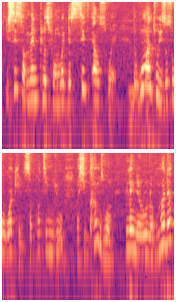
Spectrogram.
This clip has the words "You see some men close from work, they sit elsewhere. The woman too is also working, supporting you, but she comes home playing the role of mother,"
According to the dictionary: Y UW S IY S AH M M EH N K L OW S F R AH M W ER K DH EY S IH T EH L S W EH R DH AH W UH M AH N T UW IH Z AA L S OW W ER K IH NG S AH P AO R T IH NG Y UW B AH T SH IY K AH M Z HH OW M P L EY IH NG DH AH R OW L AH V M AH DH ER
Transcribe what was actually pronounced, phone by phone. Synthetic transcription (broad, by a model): Y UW S IY S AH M M EH N K L OW S F R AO M W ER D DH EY S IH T EH L S W EH R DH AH W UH M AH N T UW IH Z AA L S OW W ER K IH NG S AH P AO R T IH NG Y UW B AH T SH IY K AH M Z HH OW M P L EY IH NG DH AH R OW L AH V M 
